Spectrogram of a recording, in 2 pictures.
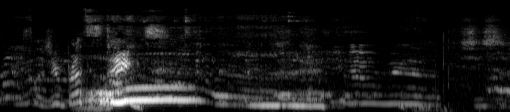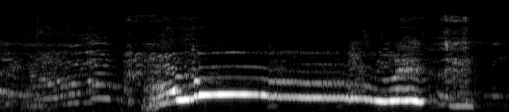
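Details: A Siberian Husky, which normally never howls, gives long, wavering howls that rise, hold, then slide down while howling at talking dogs in videos on a screen, with speech and music behind.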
